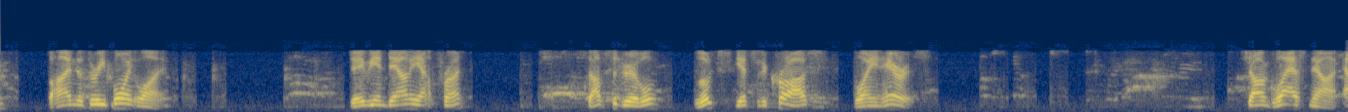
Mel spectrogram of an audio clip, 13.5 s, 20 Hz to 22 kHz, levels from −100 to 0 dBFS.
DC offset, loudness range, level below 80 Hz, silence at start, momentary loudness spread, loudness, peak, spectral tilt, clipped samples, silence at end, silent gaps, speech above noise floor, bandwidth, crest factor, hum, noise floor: under 0.1%; 5 LU; -78 dBFS; 0 s; 21 LU; -19 LUFS; -2 dBFS; -7 dB/octave; under 0.1%; 0 s; none; 53 dB; 3.6 kHz; 18 dB; none; -71 dBFS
